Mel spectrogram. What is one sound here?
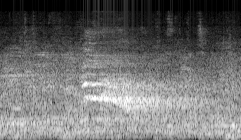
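A young boy shouts sharply.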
